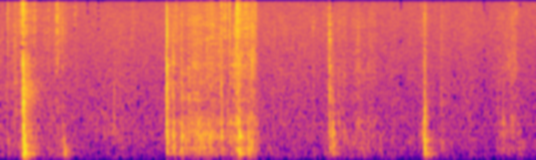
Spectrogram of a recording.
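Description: Glass jars clink and knock as they are set down on a hard surface.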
